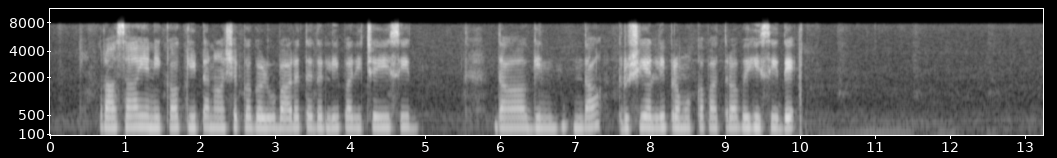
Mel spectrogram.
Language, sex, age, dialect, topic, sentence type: Kannada, female, 25-30, Coastal/Dakshin, agriculture, statement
